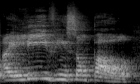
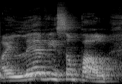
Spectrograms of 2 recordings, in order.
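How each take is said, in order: First: "live" said as leev; Portuguese long I in "live"; wrong long vowel. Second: "live" said close to lev; short lax vowel in "live"; correct short vowel. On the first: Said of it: "você não vai falar". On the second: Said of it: "você vai falar". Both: Shown as a demonstration.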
